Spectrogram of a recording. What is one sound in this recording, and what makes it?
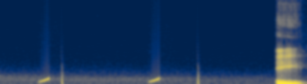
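Soft game menu clicks and short rising blips sound as items are selected.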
